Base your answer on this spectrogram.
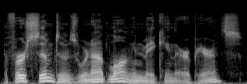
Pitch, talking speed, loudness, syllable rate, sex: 105 Hz, 240 wpm, -20 LUFS, 6.6 syllables/s, male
